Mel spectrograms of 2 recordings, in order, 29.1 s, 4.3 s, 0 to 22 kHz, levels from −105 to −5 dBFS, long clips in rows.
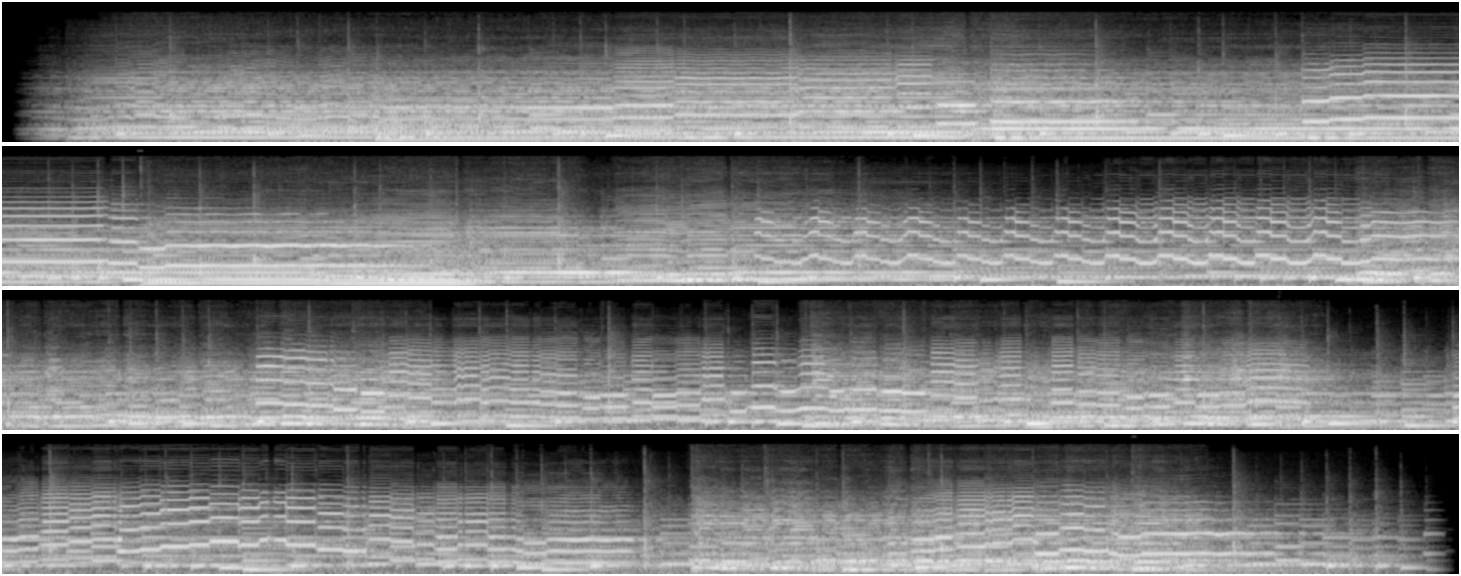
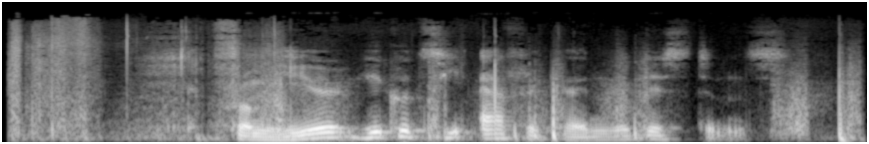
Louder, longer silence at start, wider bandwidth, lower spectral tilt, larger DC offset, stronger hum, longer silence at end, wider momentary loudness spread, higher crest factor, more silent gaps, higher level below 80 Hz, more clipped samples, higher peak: about the same, -18 LUFS vs -18 LUFS; first, 0.2 s vs 0.05 s; second, 10 kHz vs 14 kHz; about the same, -8 dB/octave vs -7 dB/octave; neither; neither; first, 0.15 s vs 0 s; second, 6 LU vs 21 LU; about the same, 14 dB vs 18 dB; neither; about the same, -40 dBFS vs -42 dBFS; neither; second, -4 dBFS vs 0 dBFS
